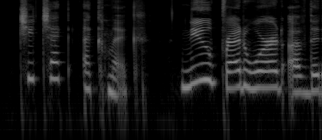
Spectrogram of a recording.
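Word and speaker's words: çiçek ekmek: Oh, I got the pronunciation. Chichek. Chichek ekmek. Chichek ekmek.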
